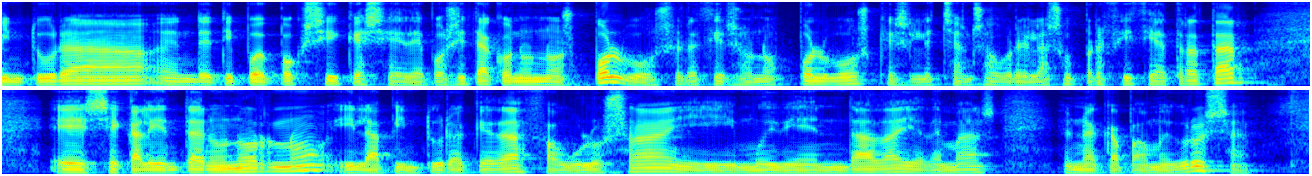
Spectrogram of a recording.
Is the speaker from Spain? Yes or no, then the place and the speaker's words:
yes; Spain; en mi país, en España, hay una región de España reputada porque siempre a una pregunta responden con otra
